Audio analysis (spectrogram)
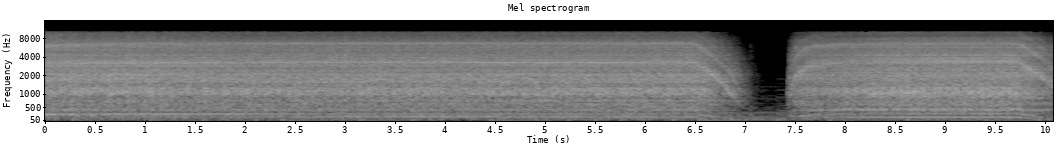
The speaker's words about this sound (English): I'm gonna turn on the processor, and as it's running, I'm gonna pour in my canola oil in a steady stream so that I emulsify the dressing.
